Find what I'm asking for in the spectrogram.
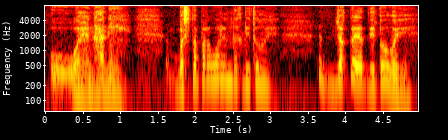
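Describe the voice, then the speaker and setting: A man's voice: high voice, big pitch swings, unhurried, darkish tone, husky, exaggerated voice. A man playing a desperate, submissive husband with a Filipino accent, begging in an Ilocano radio drama. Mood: pleading.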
